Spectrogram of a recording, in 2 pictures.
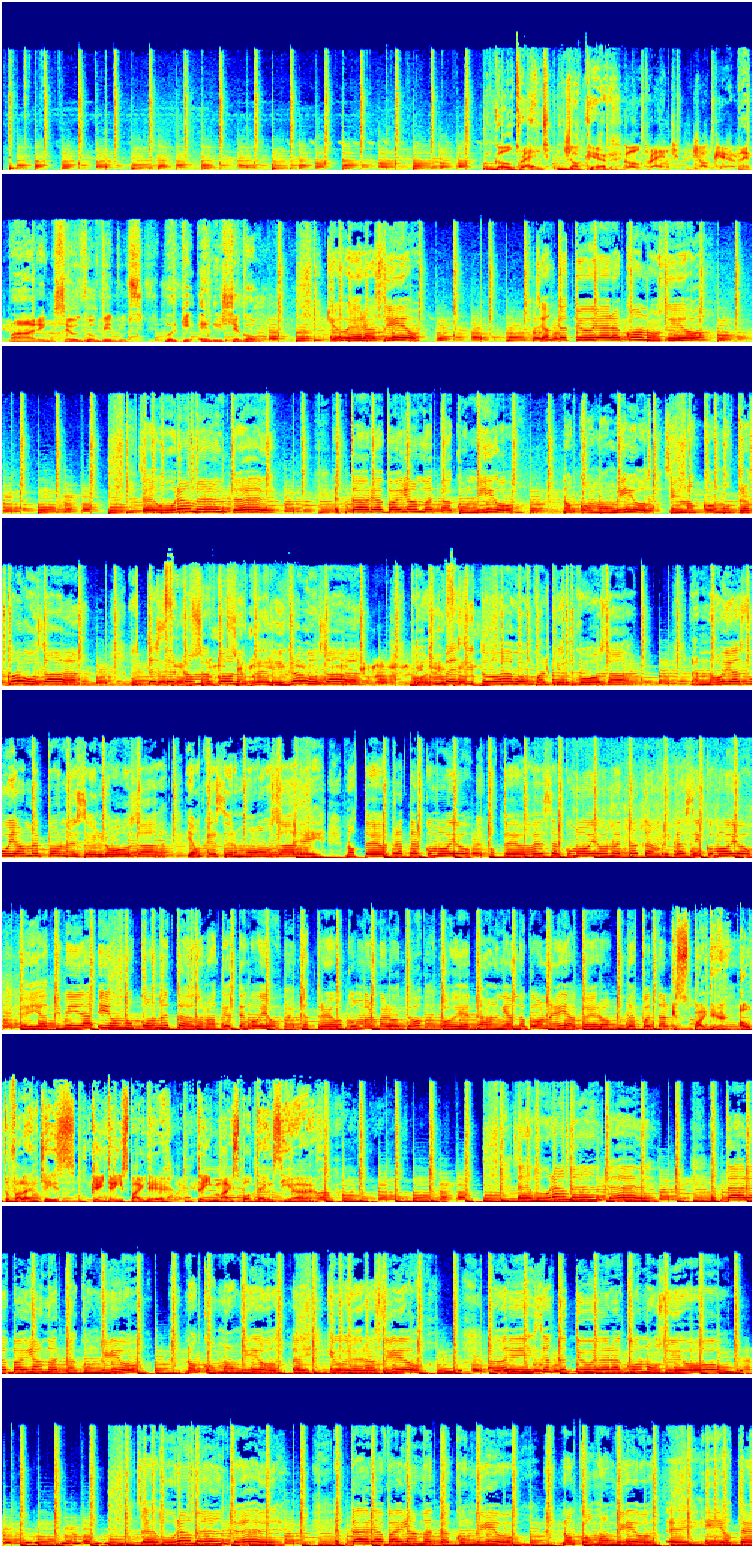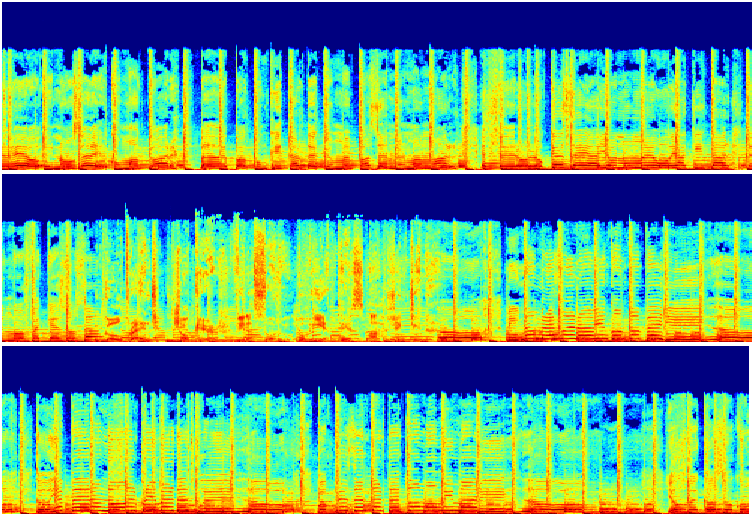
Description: Arrocha
Funk
Remix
